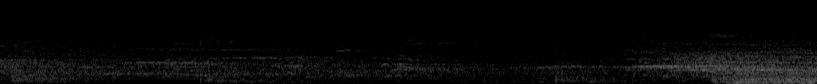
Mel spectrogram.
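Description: A crowd murmurs and cheers in a large echoing hall, growing louder toward the end.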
